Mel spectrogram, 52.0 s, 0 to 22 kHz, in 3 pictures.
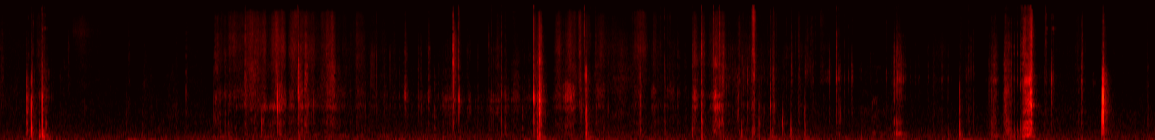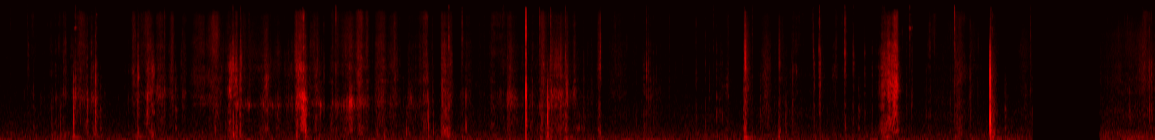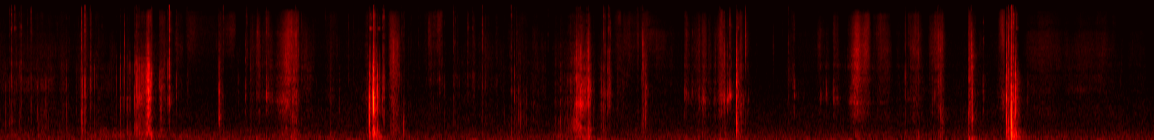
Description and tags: paving 07d leathersandals onoff
Putting leather sandals on/off on pavement. Recorded with a ZOOM H2 in a basement of a house: a wooden container filled with earth onto which three larger paving slabs were placed. Normalized with Audacity.
footstep, footsteps, step, steps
